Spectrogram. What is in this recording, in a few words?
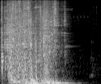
Fuel Projectile Pick Up; Warframe; Jade Shadows; Ascension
